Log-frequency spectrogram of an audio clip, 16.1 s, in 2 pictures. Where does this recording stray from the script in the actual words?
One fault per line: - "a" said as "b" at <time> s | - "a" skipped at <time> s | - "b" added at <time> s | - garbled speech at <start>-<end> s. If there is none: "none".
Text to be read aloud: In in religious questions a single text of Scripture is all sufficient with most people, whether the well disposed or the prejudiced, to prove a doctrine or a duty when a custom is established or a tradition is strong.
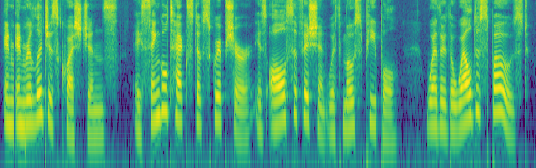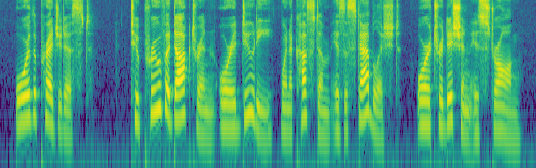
none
